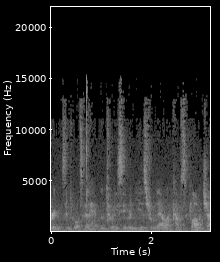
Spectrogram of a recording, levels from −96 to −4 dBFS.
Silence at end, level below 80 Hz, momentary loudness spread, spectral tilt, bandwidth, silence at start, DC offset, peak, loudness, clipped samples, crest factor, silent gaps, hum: 0 s; -52 dBFS; 4 LU; -2 dB/octave; 15 kHz; 0 s; under 0.1%; -18 dBFS; -39 LUFS; under 0.1%; 22 dB; none; none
